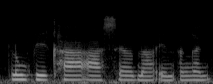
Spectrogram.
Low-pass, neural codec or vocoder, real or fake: 9.9 kHz; none; real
